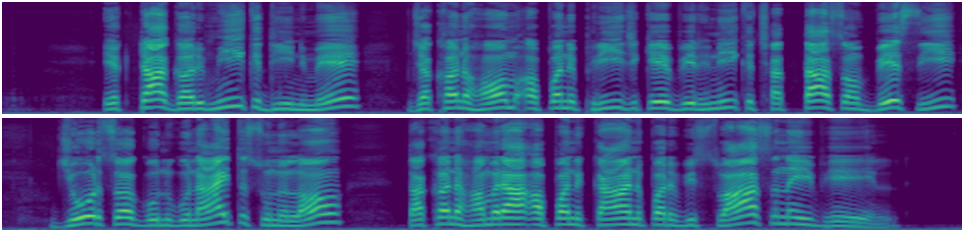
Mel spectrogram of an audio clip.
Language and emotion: Maithili, surprised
